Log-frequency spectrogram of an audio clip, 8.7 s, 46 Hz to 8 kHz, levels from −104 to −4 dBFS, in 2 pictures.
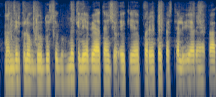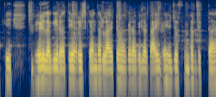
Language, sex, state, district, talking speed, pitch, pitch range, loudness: Hindi, male, Uttar Pradesh, Etah, 265 wpm, 110 Hz, 105-110 Hz, -21 LUFS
